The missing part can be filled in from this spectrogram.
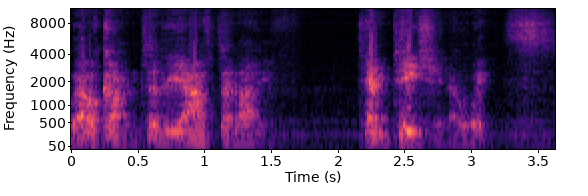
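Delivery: deep, raspy, intoned delivery. Narrating the game, the farrier welcomes the players ashore, in a deep, raspy voice. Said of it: "in a deep, raspy voice".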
